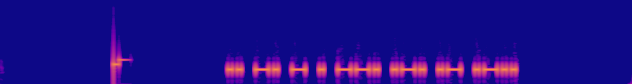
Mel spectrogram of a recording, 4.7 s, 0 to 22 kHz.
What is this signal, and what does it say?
Morse code, heard as a keyed tone, about 36 wpm, 700 Hz. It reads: INTEGRAL
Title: Sets of 5 Words - New Word Drill - 35wpm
